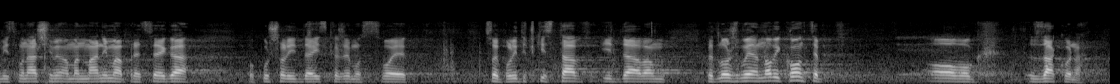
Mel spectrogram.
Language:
Serbian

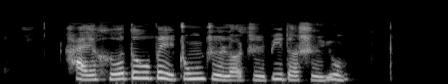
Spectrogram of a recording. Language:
Chinese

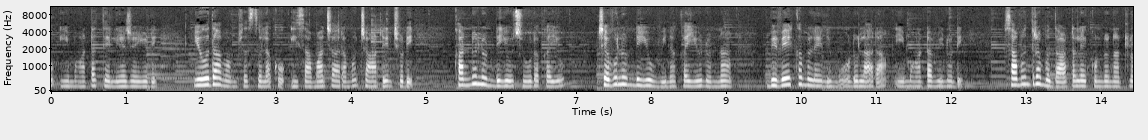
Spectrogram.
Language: Telugu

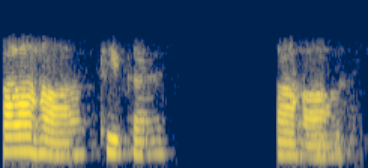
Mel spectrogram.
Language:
Sindhi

